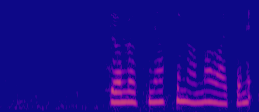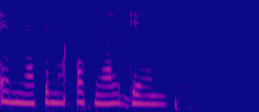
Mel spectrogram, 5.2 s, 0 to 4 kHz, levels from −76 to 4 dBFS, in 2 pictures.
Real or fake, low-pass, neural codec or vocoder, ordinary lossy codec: fake; 3.6 kHz; codec, 16 kHz, 8 kbps, FreqCodec, smaller model; Opus, 64 kbps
